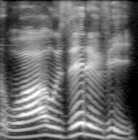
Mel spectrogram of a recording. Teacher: দুটা ঠোঁট অসম্পূর্ণ মিলিয়ে ভি উচ্চারণটি হয়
